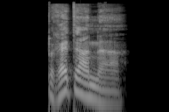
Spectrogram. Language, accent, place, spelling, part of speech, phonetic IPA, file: German, Germany, Berlin, bretterner, adjective, [ˈbʁɛtɐnɐ], De-bretterner.ogg
- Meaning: inflection of brettern: 1. strong/mixed nominative masculine singular 2. strong genitive/dative feminine singular 3. strong genitive plural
